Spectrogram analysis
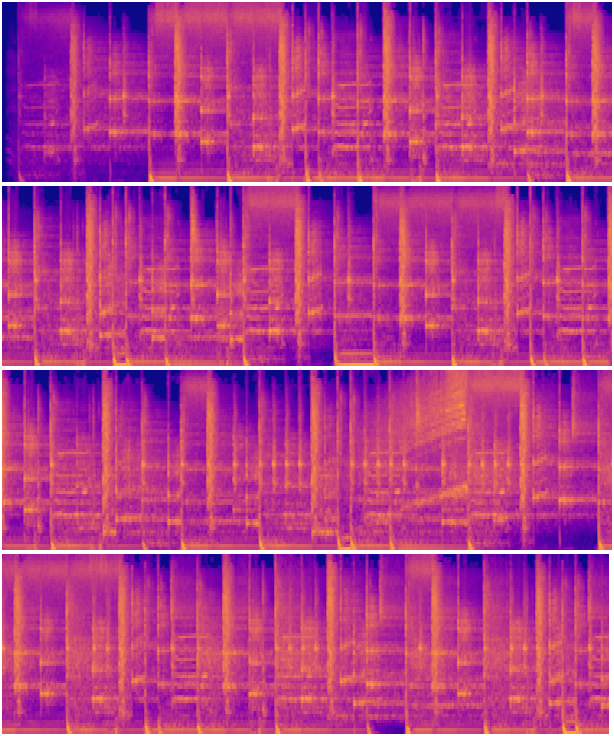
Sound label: trap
